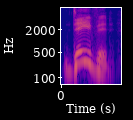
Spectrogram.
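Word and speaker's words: Da5id: david and i'm pretty i would pronounce his name david you know dia is david but d-a-5-i-d real i just called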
